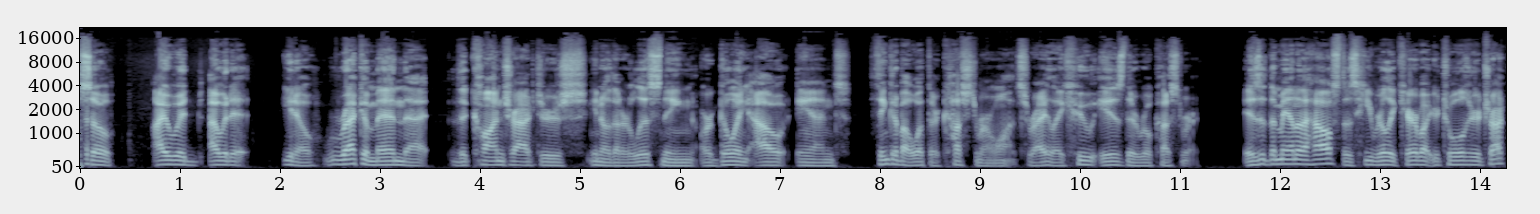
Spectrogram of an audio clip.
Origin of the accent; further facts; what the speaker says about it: Seattle, Washington, United States; also born or lived in Pullman, Washington; I came home from Pullman back to Seattle at the time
